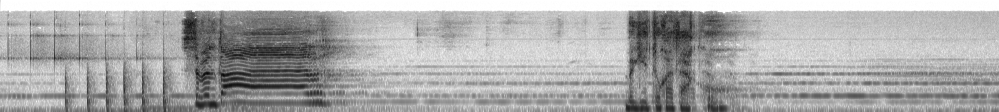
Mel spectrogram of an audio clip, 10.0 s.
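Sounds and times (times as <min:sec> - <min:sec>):
knocking on an apartment door: 0:00.5 - 0:02.0
speech: 0:01.9 - 0:02.6, 0:06.3 - 0:07.4.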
